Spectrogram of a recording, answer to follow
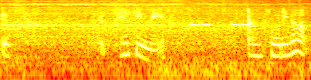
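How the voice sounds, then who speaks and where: A woman's voice: high-pitched, takes it slowly. A woman playing a young American livestreamer caught in an alien invasion, in an audio drama. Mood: panicked, hurt. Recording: noisy outdoor recording with insects.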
